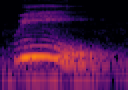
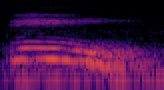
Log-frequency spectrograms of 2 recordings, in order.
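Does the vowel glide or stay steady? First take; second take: glide; steady. First: The vowel glides from one position to another. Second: The vowel stays steady without changing. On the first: "선생님 지금 다 뭘로 발음하고 있냐면 이중모음으로 발음을 해" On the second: "얘를 선생님 단모음으로 발음을 해볼게요"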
